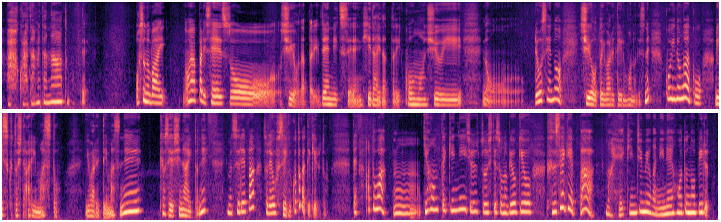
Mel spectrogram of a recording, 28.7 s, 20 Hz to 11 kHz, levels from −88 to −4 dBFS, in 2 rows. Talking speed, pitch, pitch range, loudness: 310 characters per minute, 250 Hz, 185-290 Hz, -17 LUFS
